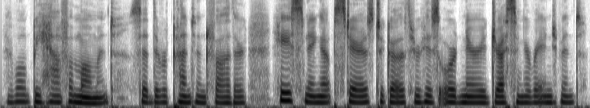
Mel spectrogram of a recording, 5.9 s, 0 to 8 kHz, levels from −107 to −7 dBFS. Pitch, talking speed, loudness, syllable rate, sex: 170 Hz, 205 wpm, -17 LUFS, 6.1 syllables/s, female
